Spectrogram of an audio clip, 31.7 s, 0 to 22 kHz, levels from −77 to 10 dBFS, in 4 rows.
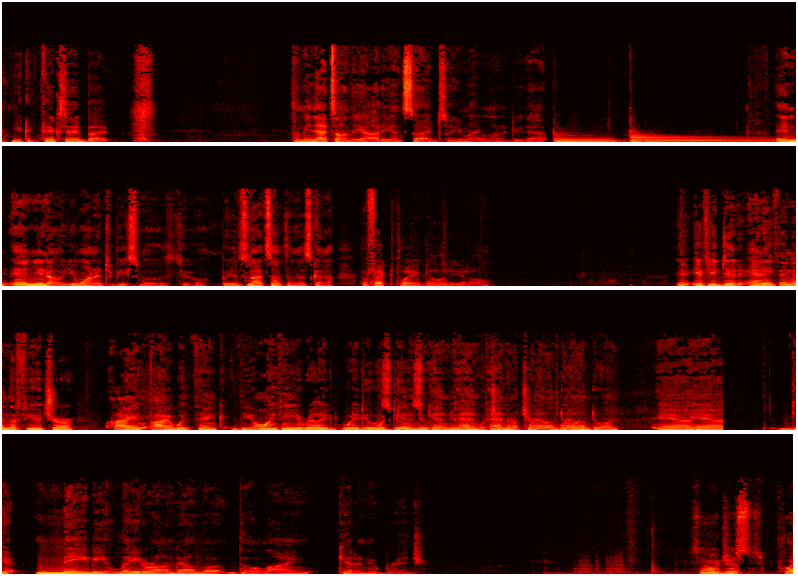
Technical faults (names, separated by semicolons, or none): filter restarted on every block; repeated frames; doubled audio track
